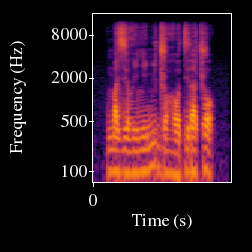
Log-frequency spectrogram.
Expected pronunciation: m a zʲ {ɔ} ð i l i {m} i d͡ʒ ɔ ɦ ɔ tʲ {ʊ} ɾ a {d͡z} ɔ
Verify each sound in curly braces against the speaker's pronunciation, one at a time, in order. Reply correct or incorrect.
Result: correct, correct, correct, incorrect

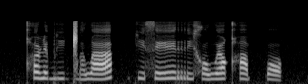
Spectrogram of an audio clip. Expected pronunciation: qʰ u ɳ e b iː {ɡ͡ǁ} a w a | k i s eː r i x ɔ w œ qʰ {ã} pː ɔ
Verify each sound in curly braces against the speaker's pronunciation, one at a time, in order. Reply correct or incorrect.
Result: correct, incorrect

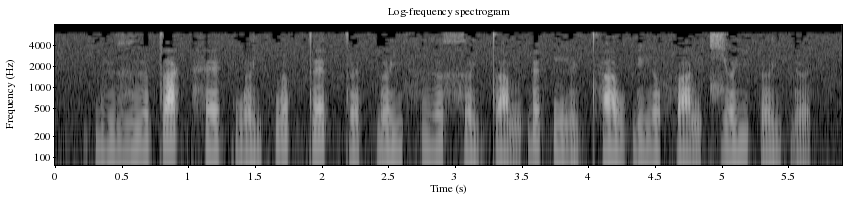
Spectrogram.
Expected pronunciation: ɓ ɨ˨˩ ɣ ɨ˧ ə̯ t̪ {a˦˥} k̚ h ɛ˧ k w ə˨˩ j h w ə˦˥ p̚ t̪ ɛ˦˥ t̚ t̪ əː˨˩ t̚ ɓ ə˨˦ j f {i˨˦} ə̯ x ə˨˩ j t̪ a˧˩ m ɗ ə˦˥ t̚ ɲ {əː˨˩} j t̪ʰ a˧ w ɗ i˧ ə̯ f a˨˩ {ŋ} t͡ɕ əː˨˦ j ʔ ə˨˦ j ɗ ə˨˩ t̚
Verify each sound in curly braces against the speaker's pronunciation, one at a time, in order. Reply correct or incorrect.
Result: correct, incorrect, incorrect, correct

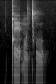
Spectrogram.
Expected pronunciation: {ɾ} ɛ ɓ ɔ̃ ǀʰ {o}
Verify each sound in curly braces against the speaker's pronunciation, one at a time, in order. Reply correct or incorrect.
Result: incorrect, correct

